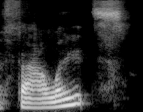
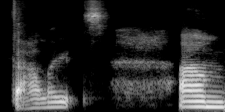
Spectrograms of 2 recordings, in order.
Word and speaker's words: phthalates: fairly major one are the phalates that's kind of a silent P phthalates these are a group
